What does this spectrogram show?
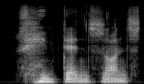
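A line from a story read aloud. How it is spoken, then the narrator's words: Dry retort. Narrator (German): fragte sie trocken zurück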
